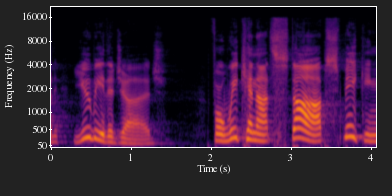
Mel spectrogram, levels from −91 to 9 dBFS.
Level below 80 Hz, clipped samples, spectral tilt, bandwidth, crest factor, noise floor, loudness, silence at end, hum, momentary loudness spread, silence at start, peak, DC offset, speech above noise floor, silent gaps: -62 dBFS; under 0.1%; -5 dB/octave; 16 kHz; 20 dB; -68 dBFS; -23 LUFS; 0 s; none; 15 LU; 0 s; -4 dBFS; under 0.1%; 46 dB; none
